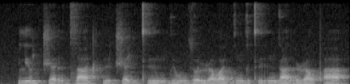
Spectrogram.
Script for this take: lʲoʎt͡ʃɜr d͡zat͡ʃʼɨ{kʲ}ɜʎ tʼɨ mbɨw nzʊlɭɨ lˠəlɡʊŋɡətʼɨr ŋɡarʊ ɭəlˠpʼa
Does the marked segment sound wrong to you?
yes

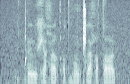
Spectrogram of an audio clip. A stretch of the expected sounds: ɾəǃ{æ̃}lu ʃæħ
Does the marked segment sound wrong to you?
yes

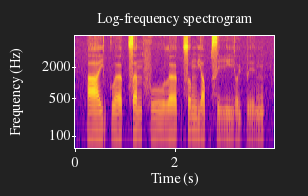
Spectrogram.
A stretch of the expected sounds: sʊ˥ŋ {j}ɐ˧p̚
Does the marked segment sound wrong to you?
no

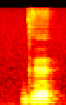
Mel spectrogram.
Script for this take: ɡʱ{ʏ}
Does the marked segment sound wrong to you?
no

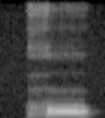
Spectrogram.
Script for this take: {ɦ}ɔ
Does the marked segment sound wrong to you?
no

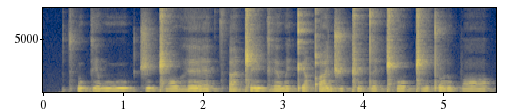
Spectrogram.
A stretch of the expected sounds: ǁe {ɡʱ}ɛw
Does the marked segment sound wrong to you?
no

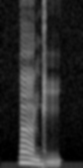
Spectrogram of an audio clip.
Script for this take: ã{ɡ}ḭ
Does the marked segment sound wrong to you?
no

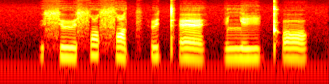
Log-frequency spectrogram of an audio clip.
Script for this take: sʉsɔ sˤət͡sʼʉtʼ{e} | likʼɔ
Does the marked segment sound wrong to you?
yes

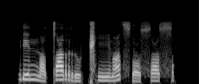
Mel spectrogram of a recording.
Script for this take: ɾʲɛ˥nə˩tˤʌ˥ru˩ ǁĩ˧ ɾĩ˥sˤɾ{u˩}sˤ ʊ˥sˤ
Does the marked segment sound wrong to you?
no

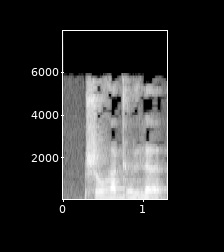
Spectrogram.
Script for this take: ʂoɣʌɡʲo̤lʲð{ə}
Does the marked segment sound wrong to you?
no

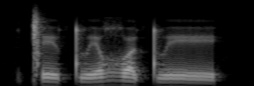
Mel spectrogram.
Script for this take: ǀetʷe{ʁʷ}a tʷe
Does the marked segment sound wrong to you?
no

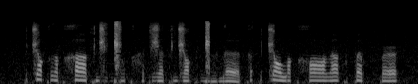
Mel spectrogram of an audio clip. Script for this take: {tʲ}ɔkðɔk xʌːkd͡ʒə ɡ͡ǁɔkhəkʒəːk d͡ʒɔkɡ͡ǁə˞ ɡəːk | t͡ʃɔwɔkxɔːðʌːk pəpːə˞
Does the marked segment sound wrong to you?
yes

